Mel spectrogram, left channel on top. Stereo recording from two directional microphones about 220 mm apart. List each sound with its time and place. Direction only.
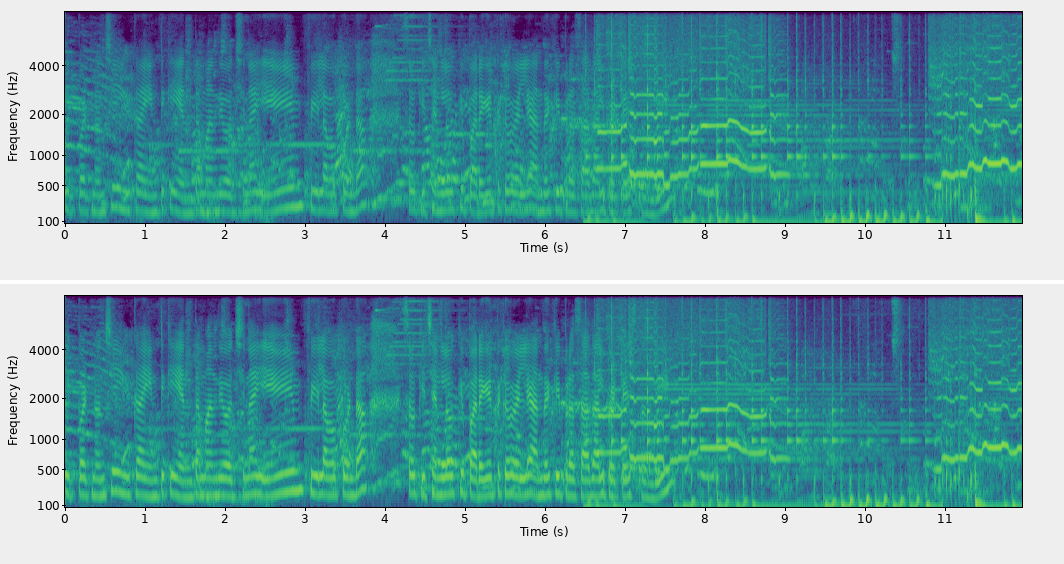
0.2 s speech: 25° right (ahead or behind)
6.6 s music: centre (ahead or behind)
10.8 s music: centre (ahead or behind)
